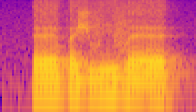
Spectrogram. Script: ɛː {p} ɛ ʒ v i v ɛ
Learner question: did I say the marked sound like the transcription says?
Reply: yes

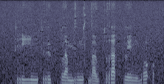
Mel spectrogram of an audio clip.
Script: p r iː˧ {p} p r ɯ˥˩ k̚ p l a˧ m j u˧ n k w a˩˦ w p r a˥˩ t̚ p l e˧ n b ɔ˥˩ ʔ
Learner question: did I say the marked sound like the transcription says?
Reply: no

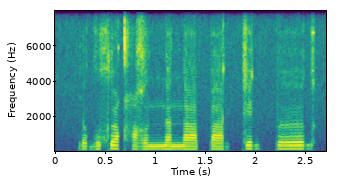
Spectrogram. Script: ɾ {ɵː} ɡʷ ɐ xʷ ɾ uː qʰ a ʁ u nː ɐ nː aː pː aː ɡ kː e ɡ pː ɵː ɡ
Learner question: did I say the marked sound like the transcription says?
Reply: no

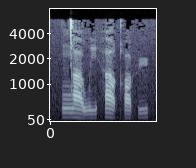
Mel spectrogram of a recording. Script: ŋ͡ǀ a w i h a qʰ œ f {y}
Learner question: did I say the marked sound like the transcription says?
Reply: yes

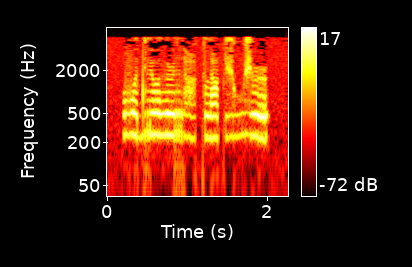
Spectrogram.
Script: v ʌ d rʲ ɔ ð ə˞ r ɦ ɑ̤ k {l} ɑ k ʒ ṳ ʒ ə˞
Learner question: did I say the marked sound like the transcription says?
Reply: yes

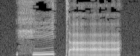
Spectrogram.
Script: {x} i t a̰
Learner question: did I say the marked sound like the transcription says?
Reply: yes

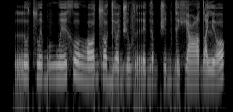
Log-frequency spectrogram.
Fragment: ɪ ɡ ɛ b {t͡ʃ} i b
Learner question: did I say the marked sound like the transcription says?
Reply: yes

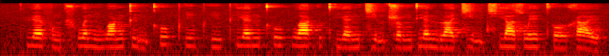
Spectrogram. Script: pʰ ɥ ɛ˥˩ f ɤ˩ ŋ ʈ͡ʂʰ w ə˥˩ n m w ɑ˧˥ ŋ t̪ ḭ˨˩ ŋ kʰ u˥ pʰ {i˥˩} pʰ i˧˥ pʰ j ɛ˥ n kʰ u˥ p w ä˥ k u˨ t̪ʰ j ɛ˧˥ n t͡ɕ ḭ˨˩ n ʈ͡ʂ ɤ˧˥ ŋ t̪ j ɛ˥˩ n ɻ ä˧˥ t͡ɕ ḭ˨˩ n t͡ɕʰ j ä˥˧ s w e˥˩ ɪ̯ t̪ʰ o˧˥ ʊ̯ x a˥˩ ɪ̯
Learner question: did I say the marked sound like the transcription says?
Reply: yes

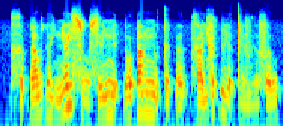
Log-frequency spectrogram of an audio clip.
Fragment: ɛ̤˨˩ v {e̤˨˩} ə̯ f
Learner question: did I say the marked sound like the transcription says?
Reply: no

